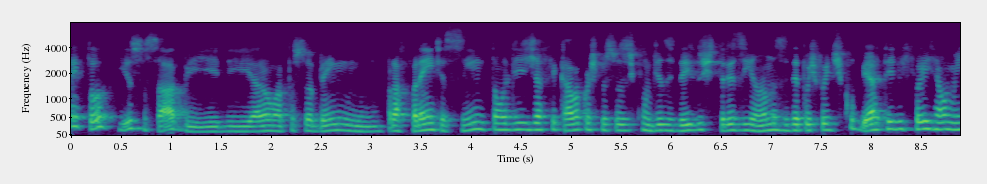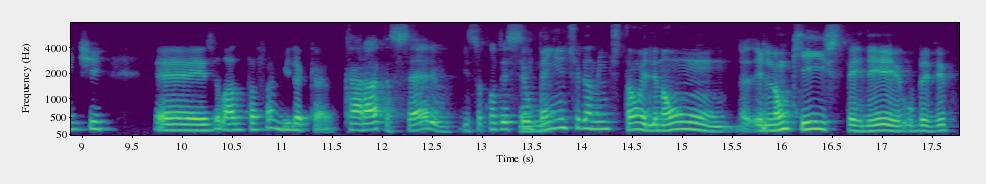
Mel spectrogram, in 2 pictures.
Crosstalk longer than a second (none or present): none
